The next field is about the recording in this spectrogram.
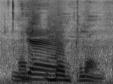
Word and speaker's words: Mont Blanc: So it's basically Ultra Trail Mount Blanc. Mont Blanc.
